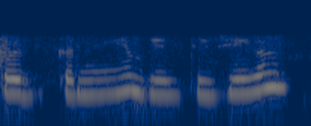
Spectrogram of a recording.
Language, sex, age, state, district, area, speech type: Hindi, female, 30-45, Uttar Pradesh, Chandauli, rural, conversation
